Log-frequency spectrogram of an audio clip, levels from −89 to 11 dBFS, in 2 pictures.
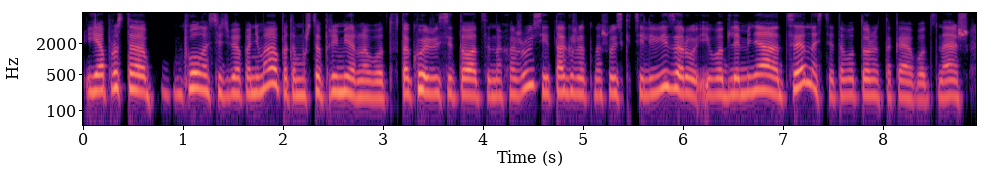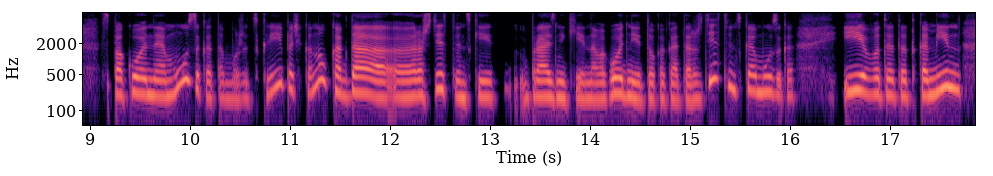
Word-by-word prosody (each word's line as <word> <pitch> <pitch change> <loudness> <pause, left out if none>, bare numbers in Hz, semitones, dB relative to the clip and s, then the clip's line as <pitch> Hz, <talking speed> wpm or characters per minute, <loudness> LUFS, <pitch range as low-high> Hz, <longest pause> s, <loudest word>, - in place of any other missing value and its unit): Я 245 +2 +4
просто, 250 -3 +3
п 210 -1 -11
полностью 250 -5 +4
тебя 215 +1 0
понимаю. 235 +10 +2
Потому 205 -3 -2
что 210 +3 0
примерно 205 -3 +2
вот 180 0 -3
в - - -23
такой 215 +3 +5
же 215 - -1
ситуации 200 -1 0
нахожусь 210 +10 -2
и 220 - 0
также 225 +1 0
отношусь 200 0 -4
к - - -24
телевизору. 225 +1 +2
И - - -4
вот 210 0 -1
для 210 +1 +2
меня 235 +1 +3
ценность- 280 - +2
это 195 +1 -5
вот 200 -2 -5
тоже 200 -1 -2
такая 185 -1 -4
вот, 165 0 -6
знаешь, 185 -1 -3 0.2
спокойная 205 -1 0
музыка, 250 - -1
там 170 0 -12
может 170 0 -11
скрипочка. 255 -1 -5
Ну, 375 +8 0
когда, 195 - +2
э, - - +2
рождественские 185 -3 -3 0.3
праздники 185 -3 -1
и - - -3
новогодние, 175 +1 0
то 170 0 -5
какая-то 160 -1 -5
рождественская 260 - -2
музыка. 225 -4 -3 0.5
И 240 0 +4
вот 210 -2 -3
этот 195 -1 -3
камин, 250 +7 +3
210 Hz, 170 wpm, -22 LUFS, 185-235 Hz, 0.5 s, такой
